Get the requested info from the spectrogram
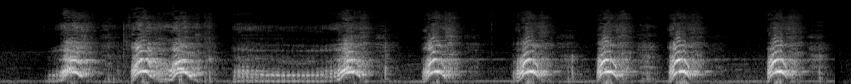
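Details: An 11-year-old senior Border Collie indoors gives a run of sharp, repeated warning barks, alert and angry at a cat in the house.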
